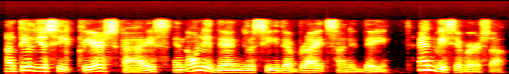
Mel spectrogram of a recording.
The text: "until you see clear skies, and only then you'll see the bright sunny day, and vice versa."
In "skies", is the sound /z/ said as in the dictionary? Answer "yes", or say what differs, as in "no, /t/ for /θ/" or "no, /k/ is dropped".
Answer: no, /s/ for /z/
